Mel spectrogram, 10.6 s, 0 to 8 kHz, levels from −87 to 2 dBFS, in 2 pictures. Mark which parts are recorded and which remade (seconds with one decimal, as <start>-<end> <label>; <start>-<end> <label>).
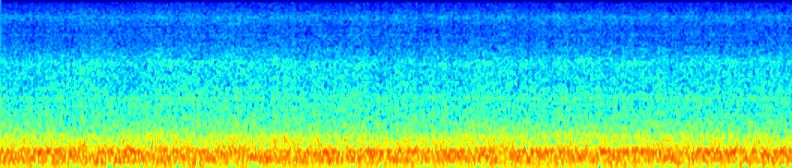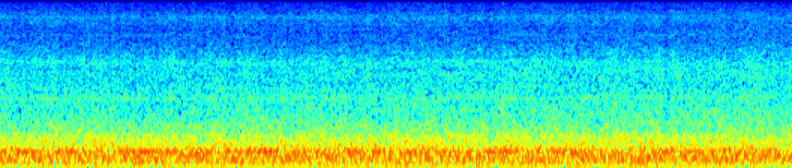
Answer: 0.0-0.5 recorded; 0.5-1.0 remade; 1.0-10.6 recorded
